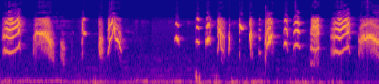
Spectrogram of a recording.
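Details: Master recording of Long-tailed shrike song for training caged birds: bursts of harsh, buzzy high notes alternating with curved whistled phrases, one short pause midway, faint low hum underneath.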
